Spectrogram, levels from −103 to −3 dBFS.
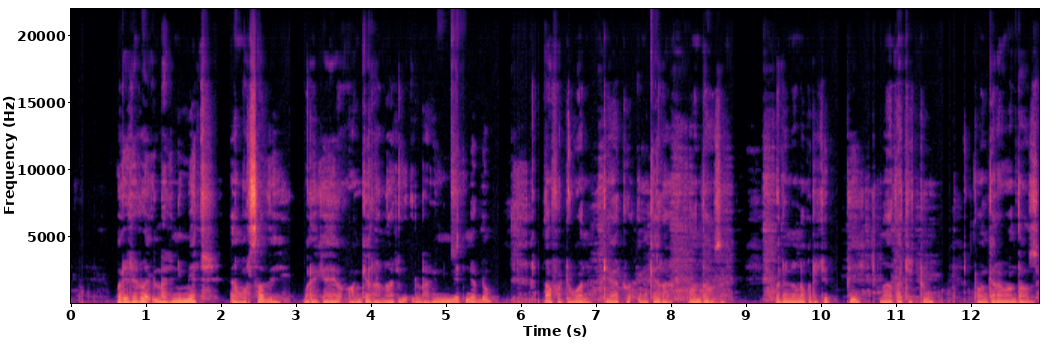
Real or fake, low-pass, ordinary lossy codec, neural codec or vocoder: fake; none; none; vocoder, 44.1 kHz, 128 mel bands every 256 samples, BigVGAN v2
